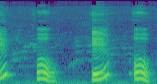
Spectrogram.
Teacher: इसमें मुख द्वार आधा बंद रहता है। तो जिन स्वरों के उच्चारण में मुख द्वार आधा बंद रहता है उसे अर्ध संवृत कहेंगे। इसके अंतर्गत ए ओ ए ओ तो ये अर्ध संवृत है।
